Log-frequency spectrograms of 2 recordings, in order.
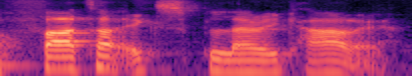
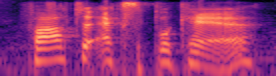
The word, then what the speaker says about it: Fata Explicare: That is not how I pronounced it. I It's thought Latin. it was Fata Explicare. That's how it was in my head.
